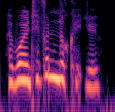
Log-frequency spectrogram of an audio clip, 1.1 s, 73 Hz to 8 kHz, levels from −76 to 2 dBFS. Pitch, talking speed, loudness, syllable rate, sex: 265 Hz, 315 wpm, -16 LUFS, 8.1 syllables/s, female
